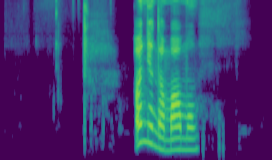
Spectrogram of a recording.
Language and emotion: Russian, neutral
